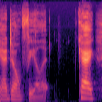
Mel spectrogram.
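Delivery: normal talking voice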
